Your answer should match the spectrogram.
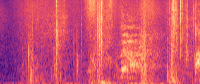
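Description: A man is thrown down onto a tiled floor in a brief scuffle: several thumps, the heaviest about a second in, with a short grunt.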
